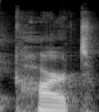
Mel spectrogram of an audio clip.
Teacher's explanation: most Americans would say cart with that strong rhotic R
